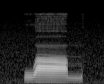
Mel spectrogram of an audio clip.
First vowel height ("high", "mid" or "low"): low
